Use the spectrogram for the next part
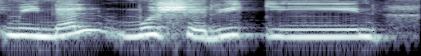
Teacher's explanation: رو کو باریک پڑھیں گے، رو کا نیچے زیر ہے، کی کو لمبا کریں گے، جزم الیاس والے زیر ہے، حروف مدے الف کے برابر لمبا ہوگا.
